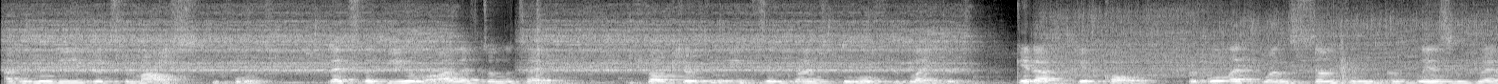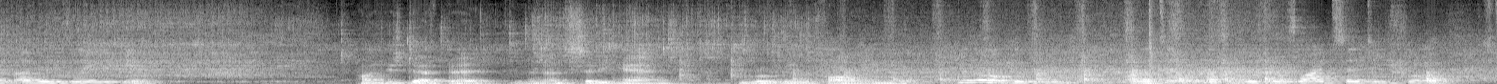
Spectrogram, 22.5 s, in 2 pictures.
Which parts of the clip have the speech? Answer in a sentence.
The speech can be heard from 0.0 to 12.4 s and from 13.9 to 22.4 s.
